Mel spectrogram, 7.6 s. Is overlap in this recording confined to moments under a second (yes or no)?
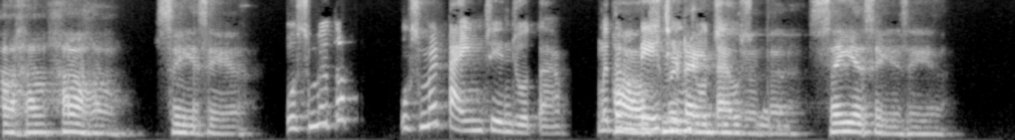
no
